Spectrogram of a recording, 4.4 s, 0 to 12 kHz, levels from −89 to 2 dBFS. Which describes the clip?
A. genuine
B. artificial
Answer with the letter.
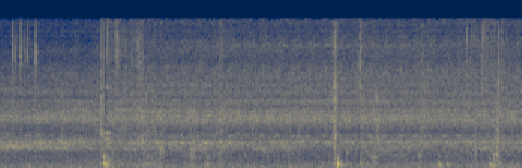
B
